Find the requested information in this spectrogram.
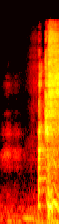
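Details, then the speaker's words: Adult male, loud sneezing with nose rubbing after: quiet breath intake, then a sharp explosive burst and a loud open-voiced release; a single sneeze. "Oh shit, I'm not gonna be able to hold it back. It's so exhausting. That was close."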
